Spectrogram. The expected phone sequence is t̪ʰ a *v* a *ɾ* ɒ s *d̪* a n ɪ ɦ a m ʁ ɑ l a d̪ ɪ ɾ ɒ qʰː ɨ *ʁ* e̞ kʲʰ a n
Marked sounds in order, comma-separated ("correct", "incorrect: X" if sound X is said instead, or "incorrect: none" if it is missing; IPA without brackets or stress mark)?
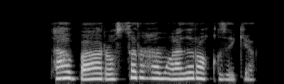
incorrect: b, correct, incorrect: t̪, incorrect: z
